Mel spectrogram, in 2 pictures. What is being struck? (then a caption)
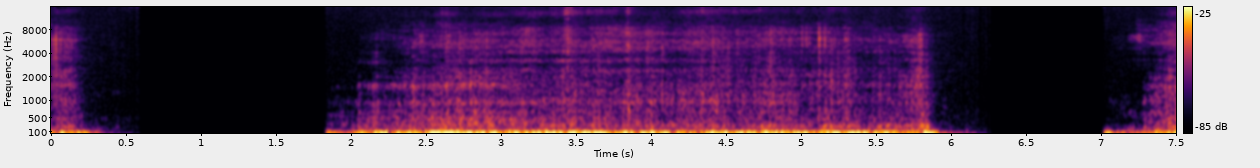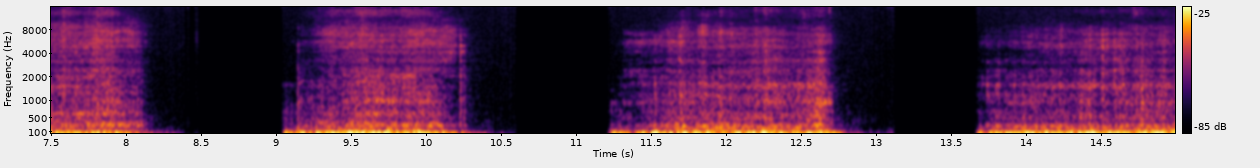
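Thin flat wooden heart-shaped board. Long nails scratch and tap across a thin, flat, solid wooden heart-shaped plaque, producing dense, low, rumbling scratching in separate bursts of a few seconds each. Brief silences break up the bursts, with a softer fuzzy edge of texture above the rumble.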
